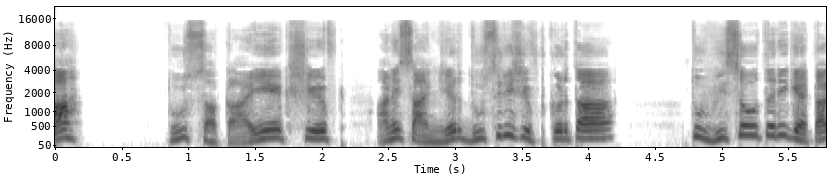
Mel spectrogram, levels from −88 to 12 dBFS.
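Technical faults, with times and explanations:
Throughout, HE-AAC compression: treble is likely rebuilt from copied lower bands at around 20 kbps, so sibilants sound gritty and metallic, with nothing above 14.9 kHz.
2.12 s, 3.89 s and 5.29 s, pre-echo: a brief hiss of about 15 to 26 ms smears in ahead of each attack, the first just before "आनी सांजेर", as block-spread quantisation noise leaks forward.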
